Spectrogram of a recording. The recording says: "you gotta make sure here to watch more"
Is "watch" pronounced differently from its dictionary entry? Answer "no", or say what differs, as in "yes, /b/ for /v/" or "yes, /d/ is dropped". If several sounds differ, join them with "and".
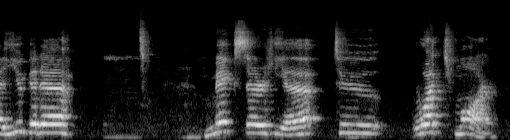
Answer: no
